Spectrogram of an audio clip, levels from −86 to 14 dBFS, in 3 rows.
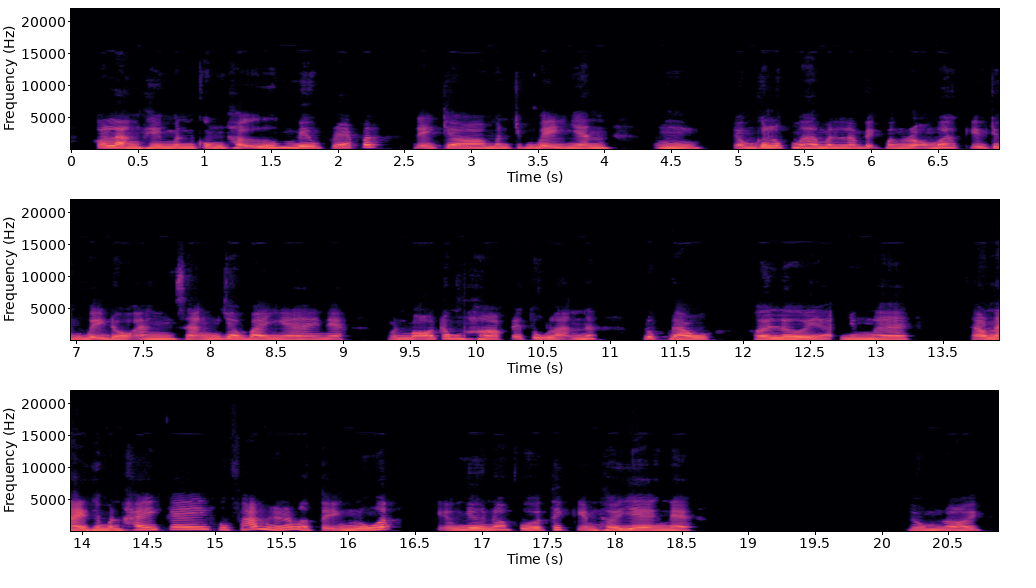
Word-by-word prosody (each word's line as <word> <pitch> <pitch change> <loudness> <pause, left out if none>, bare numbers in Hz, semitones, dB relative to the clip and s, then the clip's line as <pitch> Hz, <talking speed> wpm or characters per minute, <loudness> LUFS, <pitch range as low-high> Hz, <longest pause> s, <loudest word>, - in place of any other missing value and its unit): Có 285 - -2
lần 250 -8 +5
thì 205 -3 +1
mình 195 0 0
cũng 245 +8 -1
thử 255 +1 +2
meal 275 -4 +3
prep 260 +4 -2
á 375 0 +2 0.3
để 200 +3 -4
cho 225 -3 +2
mình 210 -3 -1
chuẩn 230 +6 -5
bị 180 -3 +2
nhanh. 225 +1 +1 0.3
Ừm, 210 -5 0 0.3
trong 230 -1 -2
cái 265 +1 +4
lúc 310 +1 0
mà 230 -8 +2
mình 180 -1 +1
làm 175 0 -2
việc 175 - -4
bận 185 +2 -2
rộn 195 +4 0
á, 285 +2 +1
kiểu, 225 - -5
chuẩn 235 +1 -2
bị 185 - +1
đồ 200 -1 +2
ăn 225 +1 0
sẵn 215 +4 -1
cho 265 -2 +4
vài 205 -4 +3
ngày 180 -2 -2
nè, 180 0 -4 0.3
mình 190 -2 -4
bỏ - - +3
trong 265 -1 -1
hộp 180 -5 +1
để 205 - -5
tủ 225 +2 -2
lạnh 195 -3 -1
á. 255 - -1 0.3
Lúc 280 +1 -2
đầu 180 -6 +3 0.3
hơi 235 0 +3
lười 195 -6 +5
á 260 +7 -1
nhưng 225 -2 0
mà 190 -3 +2 0.5
sau 235 -1 +3
này 205 -5 +5
thì 220 - +2
mình 200 -1 +2
thấy 310 +4 +1
cái 355 +2 0
phương 300 - -4
pháp 350 +4 +2
này 300 -7 +1
rất 360 - +1
là - - +1
tiện 205 +3 -1
luôn 260 +3 +3
á, 350 +2 +4 0.4
kiểu 250 - -5
như, 275 -1 +3
nó 275 +3 0
vừa 205 -4 +1
tiết 295 +9 -5
kiệm 200 +2 -4
thời 205 -2 +2
gian 215 +2 +3
nè 195 -4 +1 1.6
Đúng 215 +2 -2
rồi. 205 -8 -1
225 Hz, 220 wpm, -24 LUFS, 195-260 Hz, 1.6 s, lần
